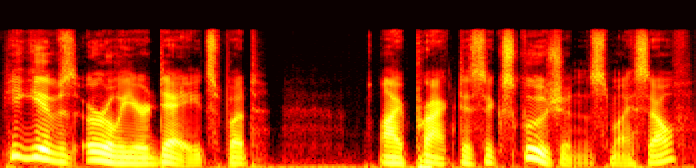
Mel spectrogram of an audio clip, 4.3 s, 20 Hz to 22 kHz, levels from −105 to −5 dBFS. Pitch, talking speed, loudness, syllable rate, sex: 120 Hz, 125 wpm, -20 LUFS, 4.9 syllables/s, male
